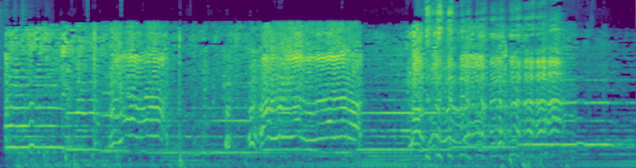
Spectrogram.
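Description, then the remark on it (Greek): Loud, wavering bleats repeat one after another from a goat in Saudi Arabia crying out at the moment it is separated from its owner, with quivering, sobbing cries that rise and fall over a steady background. “Ακούστε την κατσίκα πώς κάνει τη στιγμή του αποχωρισμού από τον ιδιοκτήτη της.”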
